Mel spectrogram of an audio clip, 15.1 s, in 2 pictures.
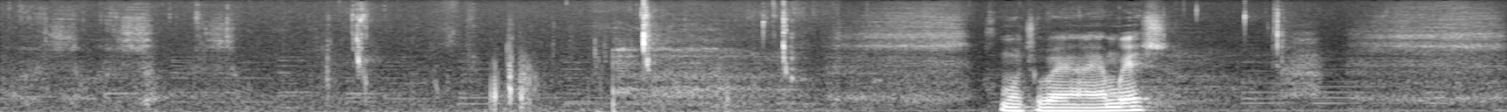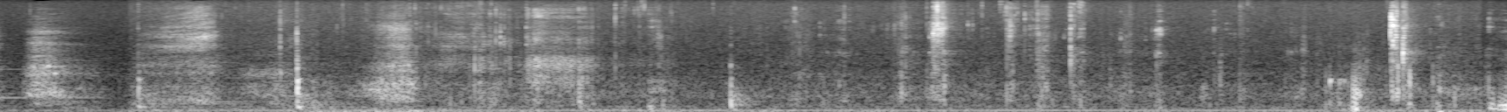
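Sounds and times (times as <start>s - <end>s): chewing with wet mouth clicks: 1.6s - 4.1s, 10.4s - 14.8s.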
